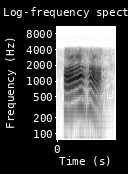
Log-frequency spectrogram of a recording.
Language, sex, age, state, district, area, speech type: Sindhi, female, 45-60, Uttar Pradesh, Lucknow, rural, conversation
